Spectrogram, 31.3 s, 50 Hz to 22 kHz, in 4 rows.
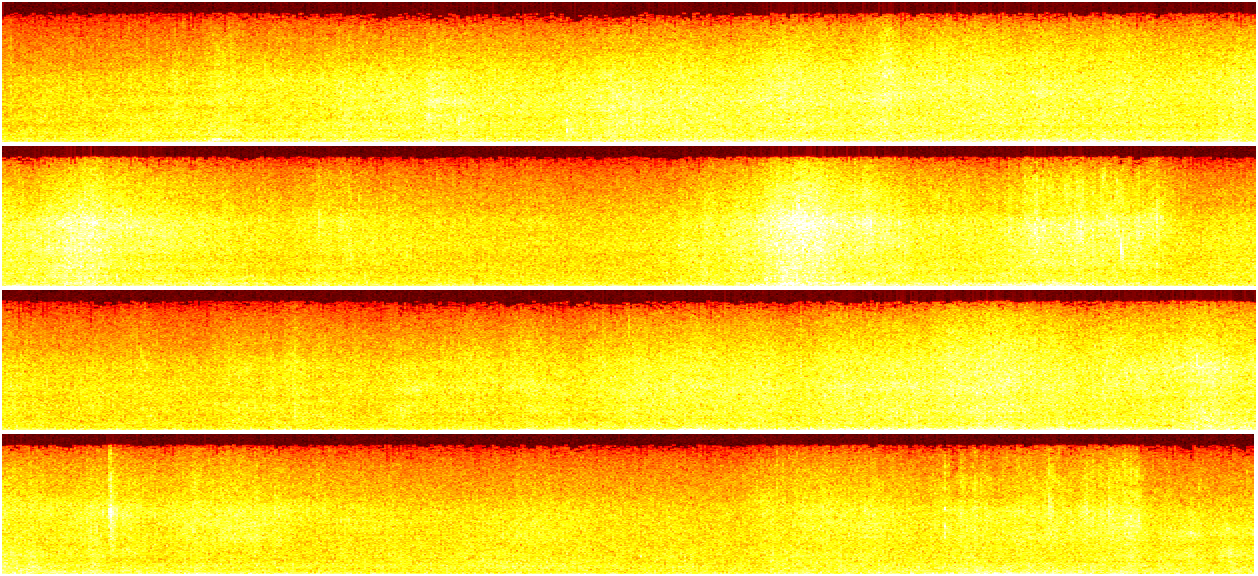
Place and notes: Whitby, UK - high tide ... two hours after ...
high tide ... two hours after ... lavaliers clipped to sandwich box ...
27 December 2018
